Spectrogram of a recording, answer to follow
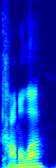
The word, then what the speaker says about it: Kamala: It's pronounced Kamala.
